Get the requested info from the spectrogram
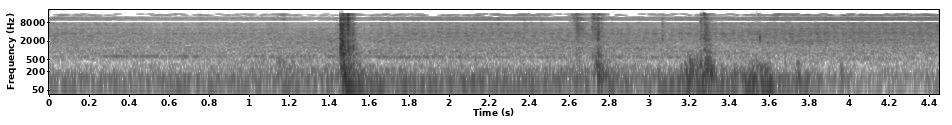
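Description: A single sharp knock about a second and a half in, then a couple of faint clicks and a short dull thud near the end, over a steady low rumble.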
